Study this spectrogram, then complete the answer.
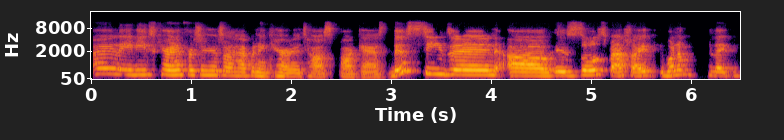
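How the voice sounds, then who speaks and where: The speaker has a Barbadian accent and lively intonation. The delivery is at a moderate pace with hardly any pauses. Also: woman, high pitch for a woman. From Barbados. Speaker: podcast host and film critic. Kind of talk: roundtable interview. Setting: video call. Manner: halting, many fillers.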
